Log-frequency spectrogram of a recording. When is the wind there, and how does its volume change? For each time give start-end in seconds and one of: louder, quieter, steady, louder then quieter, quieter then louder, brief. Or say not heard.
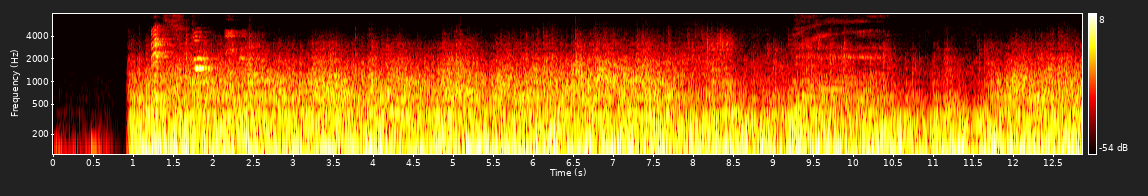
0.0-12.8 steady.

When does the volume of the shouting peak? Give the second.
2 s.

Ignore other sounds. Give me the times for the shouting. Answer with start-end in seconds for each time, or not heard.
1.1-2.5, 9.2-10.4.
